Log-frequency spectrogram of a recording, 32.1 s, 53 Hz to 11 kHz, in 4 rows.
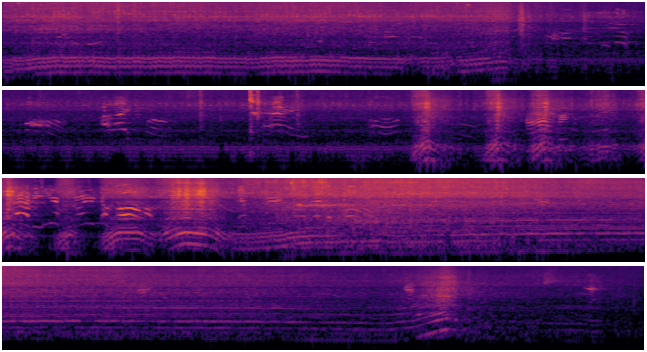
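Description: Fuel-injected, water-cooled 2003 Suzuki GSX-R600 inline-four in a tube-frame dune buggy, running at low revs. It is then revved sharply several times in quick succession, settles to a steady note that fades as it moves away, and rises in pitch again near the end as it accelerates.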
